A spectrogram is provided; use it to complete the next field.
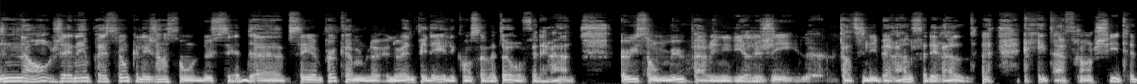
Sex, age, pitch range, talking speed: male, 60-79, 80-100 Hz, 190 wpm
